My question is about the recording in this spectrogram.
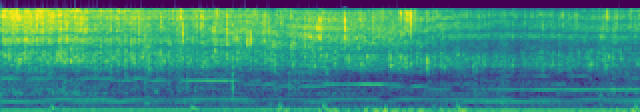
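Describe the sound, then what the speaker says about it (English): Mixed vegetables sautéing in a pan, with a steady close sizzle and scattered soft pops and stirring knocks and no talk over it. "I'm just going to saute these vegetables."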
